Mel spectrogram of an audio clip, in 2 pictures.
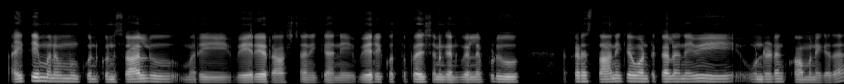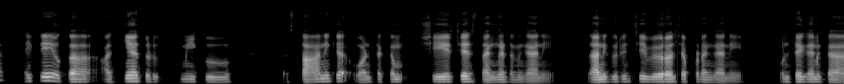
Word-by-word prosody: అయితే 140 +6 +3
మనము 140 -2 0
కొన్ని, 125 -2 -5
కొన్ని 120 -1 -4
సార్లు 135 +3 +5 0.3
మరి 115 0 -5 0.3
వేరే 110 +2 +4
రాష్ట్రానికి 105 0 -5
గాని, 105 0 -3 0.2
వేరే 110 +3 +4
కొత్త - - -8
ప్రదేశానికి 120 -1 +2
గనక 110 0 -2
వెళ్ళినప్పుడు, 115 +2 -3 0.6
అక్కడ 140 - -1
స్థానిక 135 +1 +1
వంటకాలనేవి 135 +1 0 0.5
ఉండడం 125 +2 -2
కామనే 110 -2 -3
గదా! 105 - -5 0.3
అయితే, 155 +4 +2
ఒక 130 - -6 0.4
అజ్ఞాతుడు 135 +2 +3 0.3
మీకు 120 -1 -5 0.8
స్థానిక 120 +6 +1 0.2
వంటకం 115 +2 -4 0.3
షేర్ 120 0 +3
చేసిన 125 -1 +5
సంఘటన 110 0 -2
గాని, 100 0 -2 0.4
దాని 115 0 +7
గురించి 130 +2 -8
వివరాలు 115 -1 +6
చెప్పడం 110 -1 -4
గాని, 105 0 -6 0.5
ఉంటే 115 +3 +1
గనుక 115 -1 -2
120 Hz, 130 wpm, -28 LUFS, 110-130 Hz, 0.8 s, దాని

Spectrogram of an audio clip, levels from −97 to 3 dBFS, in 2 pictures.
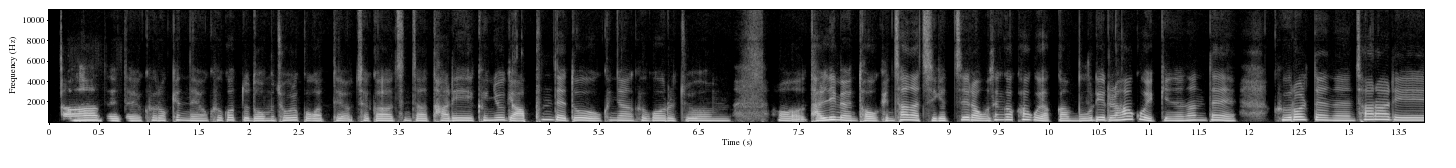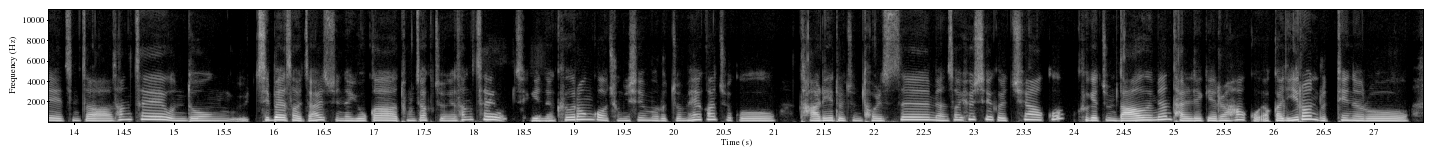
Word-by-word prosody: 아 215 +2 +6
네네. 185 -2 -2
그렇겠네요. 210 -3 -3
그것도 225 +1 -3
너무 195 -1 -1
좋을 220 +4 +1
것 205 -4 -4
같아요. 180 +1 -3
제가 200 -1 0
진짜 200 0 -3
다리 215 +1 +2
근육이 225 +2 0
아픈데도 220 0 0
그냥 215 +1 -3
그거를 210 0 -1
좀 190 -3 -3 0.5
어 200 -2 -1
'달리면 220 -1 +4
더 190 -2 +1
괜찮아지겠지.'라고 210 0 +1
생각하고 255 -1 0
약간 185 +1 -1
무리를 225 +4 +1
하고 290 -2 +2
있기는 200 0 -1
한데 225 -3 0 0.4
그럴 265 +2 +3
때는 215 -5 -1
차라리 230 -6 +2
진짜 185 -2 -2
상체 285 +3 0
운동 190 -4 -2
이 90 - -8
집에서 235 -2 +3
이제 190 +2 -3
할 230 +3 +3
수 230 - -14
있는 190 -2 -2
요가 210 +3 +2
동작 205 +2 -4
중에 185 -1 -5
상체 275 +6 -4
움직이는 200 - -3
그런 275 +5 +1
거 240 -4 0
중심으로 200 0 -6
좀 195 +1 -5
해 250 +4 +3
가지고 185 -10 -3 0.2
다리를 205 +2 +1
좀 185 0 -10
덜 185 0 -2
쓰면서 255 -2 +1
휴식을 270 -4 -2
취하고 270 - -1
그게 225 -3 +1
좀 215 0 -6
나으면 235 +9 +5
달리기를 200 -2 +1
하고 255 +4 -2
약간 205 +3 +1
이런 285 +7 +5
루틴으로 185 -4 0
210 Hz, 325 characters per minute, -18 LUFS, 195-240 Hz, 0.5 s, 아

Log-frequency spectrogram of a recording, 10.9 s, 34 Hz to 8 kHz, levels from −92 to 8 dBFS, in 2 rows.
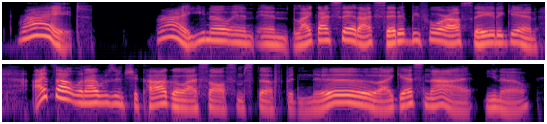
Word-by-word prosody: Right, 315 +7 +1 0.8
right, 270 - -1
you 200 +8 -5
know, 215 -2 +2
and 175 -4 -5
and 155 -3 -5
like 165 +9 -1
I 220 0 +4
said, 215 -1 +1
I 155 - +2
said 175 0 +2
it 205 -1 -2
before, 210 -1 -1
I'll 170 +2 +4
say 160 -2 +1
it 180 - -1
again, 170 -8 -3 0.4
I 360 - +3
thought 310 - +7
when 210 -1 +1
I 205 +1 +5
was 205 -1 -3
in 195 - -4
Chicago, 165 -1 0
I 125 -1 -1
saw 125 -1 -4
some 130 - -14
stuff, 115 -1 -7
but 115 -2 -13
no, 170 - +1
I 120 +1 -2
guess 170 +7 -3
not, 155 - -3
you 135 0 -9
know? 115 +4 -10
175 Hz, 195 wpm, -23 LUFS, 140-210 Hz, 0.8 s, thought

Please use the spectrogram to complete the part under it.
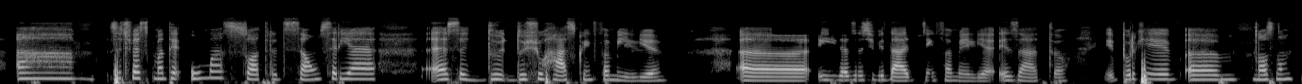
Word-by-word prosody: Ah, 270 0 0 0.4
se - - +7
eu - - -3
tivesse 285 -1 +3
que 275 - -17
manter 265 +1 0
uma 300 +3 -2
só 235 -5 +1
tradição 225 -1 -3
seria 250 -1 +1 0.6
essa 235 -2 +4
do 205 +4 -3
do 210 +3 -2
churrasco 220 -3 +1
em 215 - -6
família, 175 -5 -3 0.8
ah, 180 -1 +5
e 205 0 -5
das 195 +1 -1
atividades 200 -4 +1
em 180 - -7
família, 160 -4 -5
exato. 165 -3 -5 0.4
E - - -4
porque, 235 +1 +3 0.2
ah, 220 0 +3 0.4
nós 220 +1 +2
não 240 +1 -3
220 Hz, 130 wpm, -25 LUFS, 185-250 Hz, 0.8 s, se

